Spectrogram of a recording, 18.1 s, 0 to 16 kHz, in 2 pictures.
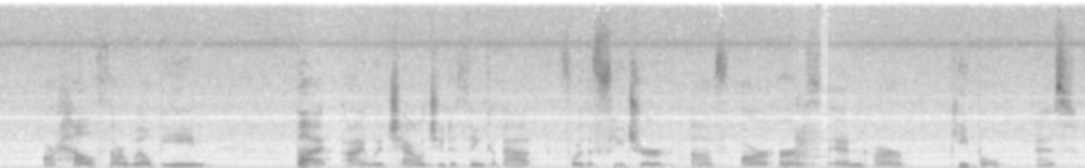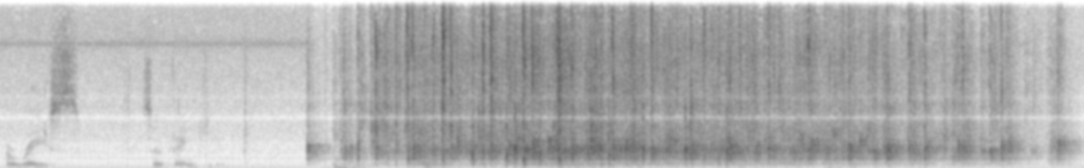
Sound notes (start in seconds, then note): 11.6 applause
